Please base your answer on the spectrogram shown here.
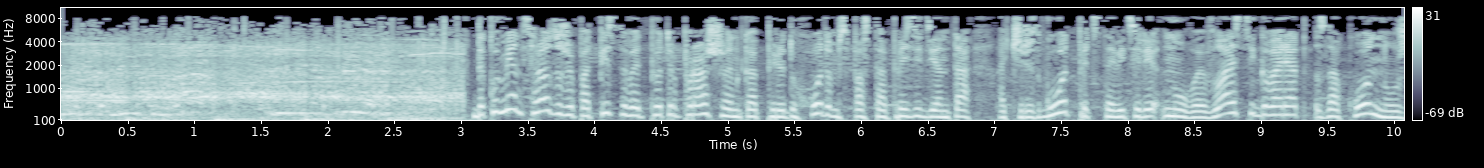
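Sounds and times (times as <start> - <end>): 
crowd outside a parliament building cheering and shouting in ovation: 0.0 - 3.1
speech: 3.1 - 10.0.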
